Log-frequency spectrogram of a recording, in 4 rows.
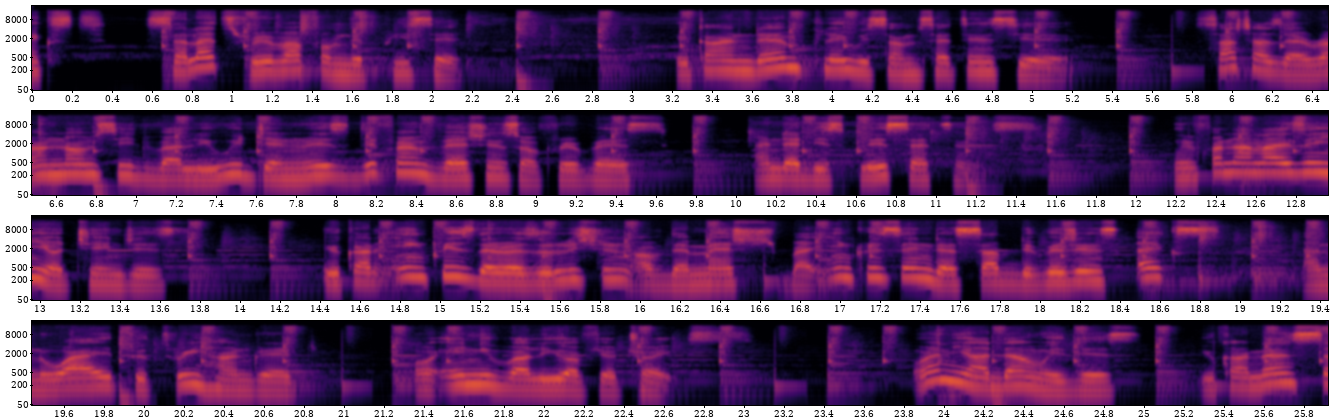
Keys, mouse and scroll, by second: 1.7 click, 2.2-3.1 scroll up 3, 3.1 click, 3.1-4.0 scroll up 1, 6.2 click, 7.7 click, 8.1 click, 9.0 click, 10.2 click, 10.7 click, 11.1 click, 15.7-17.1 drag, 18.2-21.8 drag, 19.0 KP_0, 22.3 click, 22.9 KP_0, 25.1-25.8 scroll down 6.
